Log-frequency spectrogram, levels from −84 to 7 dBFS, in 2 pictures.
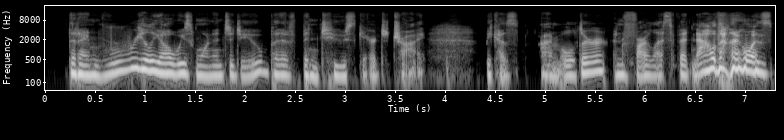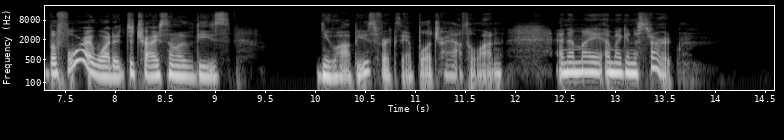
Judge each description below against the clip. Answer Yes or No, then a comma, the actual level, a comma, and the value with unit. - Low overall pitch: No, medium, 175 Hz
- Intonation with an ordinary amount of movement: Yes, average, 4.0 semitones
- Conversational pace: Yes, average, 190 wpm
